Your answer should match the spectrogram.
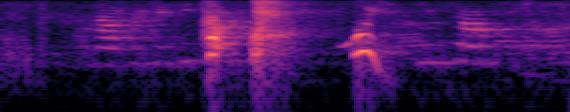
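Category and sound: human body sound, sneeze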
